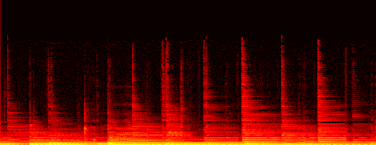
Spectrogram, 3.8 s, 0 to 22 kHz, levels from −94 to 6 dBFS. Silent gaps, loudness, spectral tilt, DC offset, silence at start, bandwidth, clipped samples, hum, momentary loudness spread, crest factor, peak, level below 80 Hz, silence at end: none; -25 LUFS; -9.5 dB/octave; under 0.1%; 0 s; 6.6 kHz; under 0.1%; none; 5 LU; 14 dB; -8 dBFS; -52 dBFS; 0 s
